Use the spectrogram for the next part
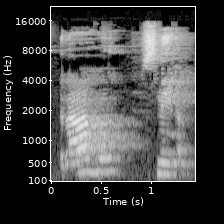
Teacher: ह जो है वो सघोष है, पर शब्द के अंत में सामान्य रूप से इसका अघोष उच्चारण होता है।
